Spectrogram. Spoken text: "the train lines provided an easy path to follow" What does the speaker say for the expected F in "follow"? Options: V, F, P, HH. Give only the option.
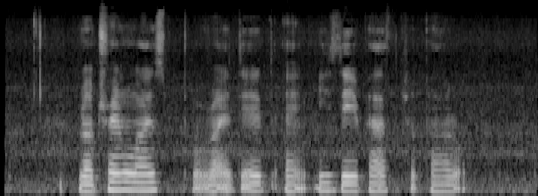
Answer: P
